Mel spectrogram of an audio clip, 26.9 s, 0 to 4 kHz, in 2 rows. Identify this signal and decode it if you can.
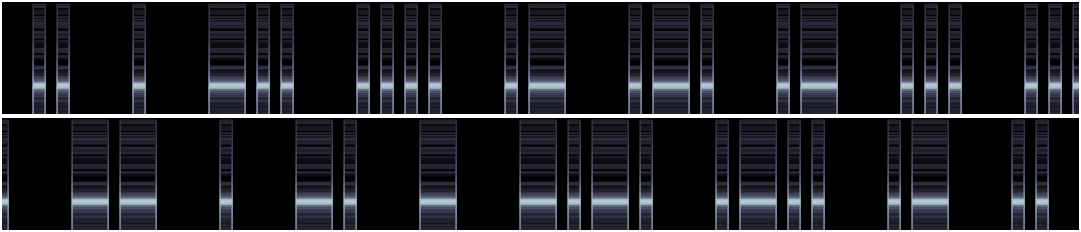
Morse code, heard as a keyed tone, about 8 wpm, spaced as for 6 wpm, 440 Hz. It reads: IED HARASSMENT CLAI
